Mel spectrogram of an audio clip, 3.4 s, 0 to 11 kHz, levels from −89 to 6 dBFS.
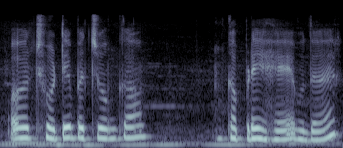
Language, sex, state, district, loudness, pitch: Bhojpuri, female, Bihar, Saran, -22 LUFS, 220 Hz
